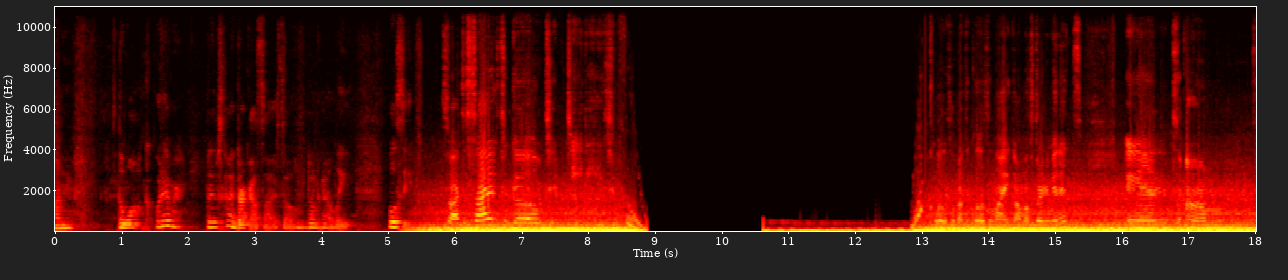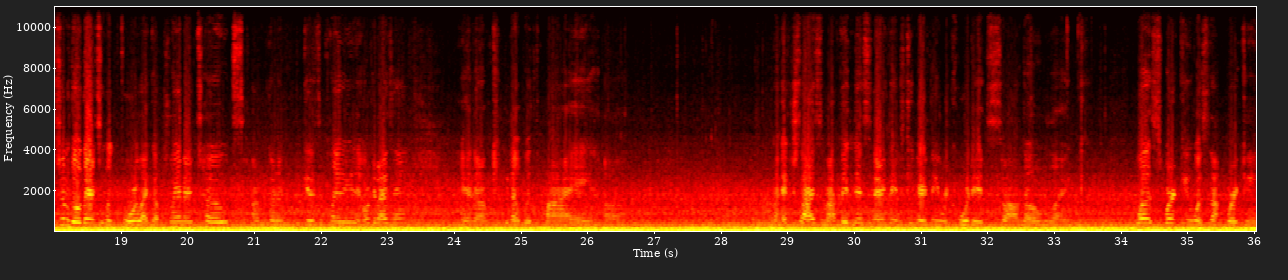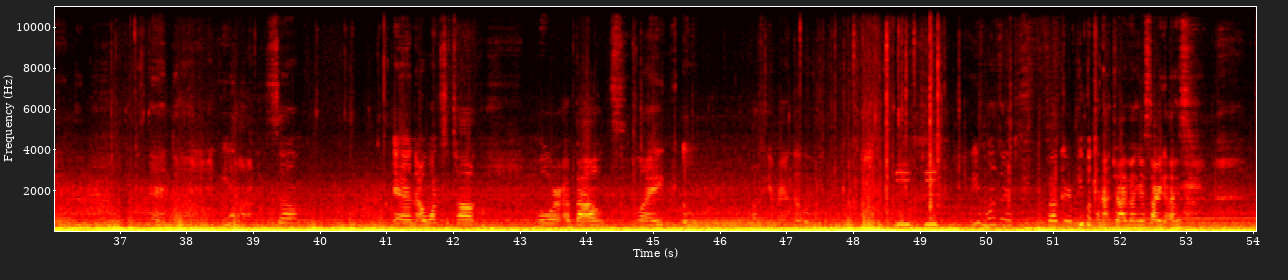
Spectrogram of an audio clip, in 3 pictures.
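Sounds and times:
car road and engine rumble: 0:05.2 - 0:08.7, 0:12.8 - 0:54.0
person talking: 0:12.8 - 0:15.4, 0:16.1 - 0:23.4, 0:37.4 - 0:39.8, 0:43.2 - 0:47.5, 0:48.2 - 0:53.2.

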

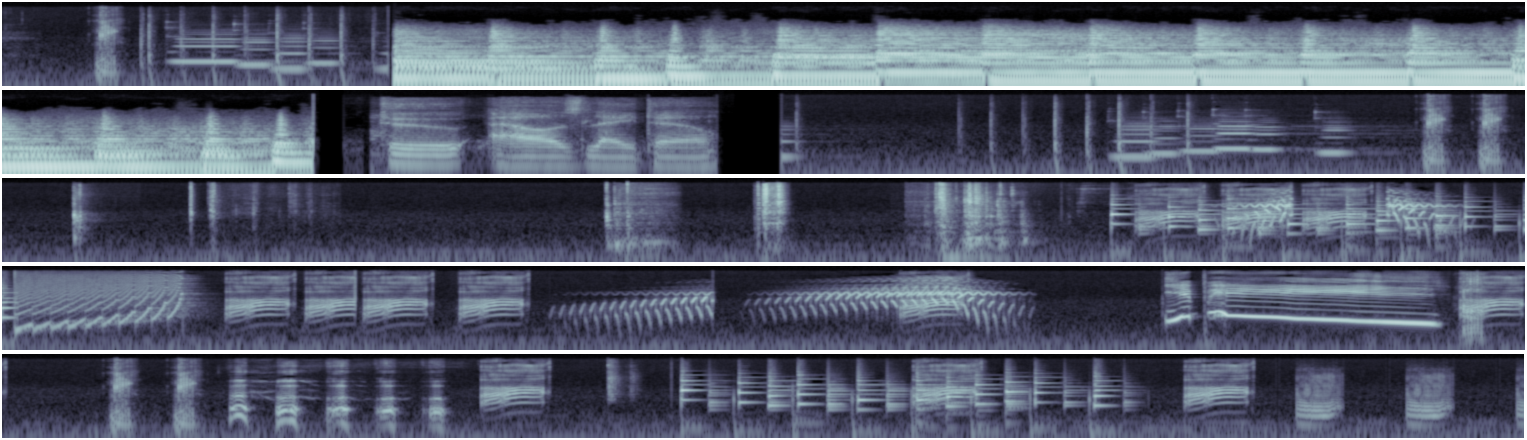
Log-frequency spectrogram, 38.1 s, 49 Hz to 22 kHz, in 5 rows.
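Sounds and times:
cartoon pig oinking grunts: 0:14.7 - 0:15.2, 0:30.1 - 0:31.8
bright game jingle: 0:33.9 - 0:36.2.

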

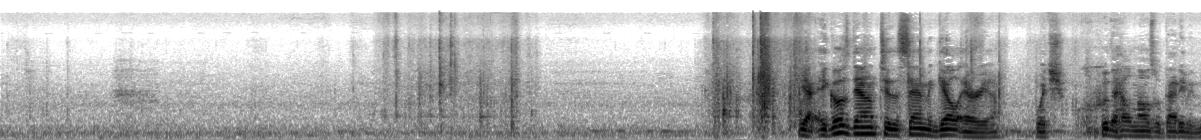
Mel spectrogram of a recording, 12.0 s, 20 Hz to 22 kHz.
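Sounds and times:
paper rustling: 0:03.5 - 0:05.4, 0:07.0 - 0:10.8.

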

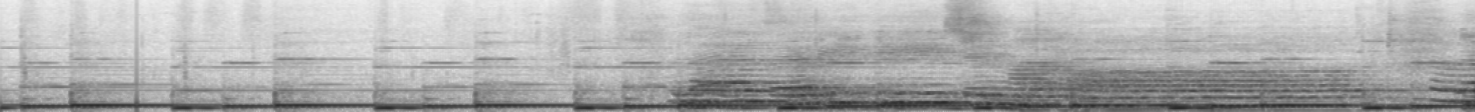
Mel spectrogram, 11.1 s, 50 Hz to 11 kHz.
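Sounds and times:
choir singing sustained chords: 0:05.0 - 0:11.0.

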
